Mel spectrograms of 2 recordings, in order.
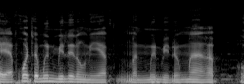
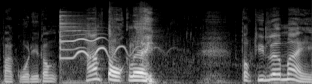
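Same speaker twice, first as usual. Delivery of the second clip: louder, higher tense warning; tense yelling; 8 semitones higher, 8 dB louder than usual. Real, not acted. Gamer warning himself not to fall, tense loud voice. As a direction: call it out with nerves.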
